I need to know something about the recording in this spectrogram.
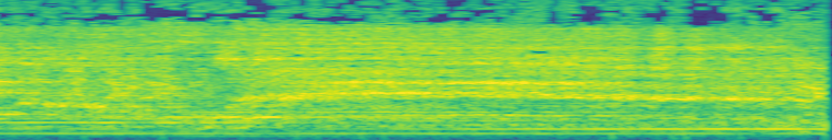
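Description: Live punk band's amplified electric guitar and bass holding a sustained, droning distorted chord, with a higher tone that bends up and back down.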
